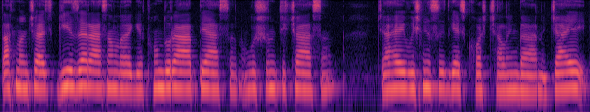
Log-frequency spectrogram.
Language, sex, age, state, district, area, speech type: Kashmiri, female, 45-60, Jammu and Kashmir, Anantnag, rural, spontaneous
